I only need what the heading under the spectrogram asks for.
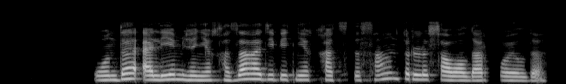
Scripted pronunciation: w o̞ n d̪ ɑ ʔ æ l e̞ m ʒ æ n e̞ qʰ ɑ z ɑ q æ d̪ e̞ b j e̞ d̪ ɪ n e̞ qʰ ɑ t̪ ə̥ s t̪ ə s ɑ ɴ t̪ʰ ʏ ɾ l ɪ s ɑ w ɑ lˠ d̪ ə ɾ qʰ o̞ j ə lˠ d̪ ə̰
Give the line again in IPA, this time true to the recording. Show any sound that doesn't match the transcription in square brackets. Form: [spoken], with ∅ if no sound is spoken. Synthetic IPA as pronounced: w o̞ n d̪ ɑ ʔ æ l e̞ m ʒ æ n e̞ qʰ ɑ z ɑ q æ d̪ e̞ b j e̞ [t̪] ɪ n e̞ qʰ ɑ t̪ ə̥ s t̪ ə s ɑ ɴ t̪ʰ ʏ ɾ l ɪ s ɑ w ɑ lˠ d̪ [ɑ] ɾ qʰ o̞ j ə lˠ d̪ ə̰

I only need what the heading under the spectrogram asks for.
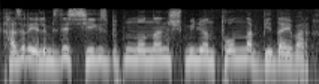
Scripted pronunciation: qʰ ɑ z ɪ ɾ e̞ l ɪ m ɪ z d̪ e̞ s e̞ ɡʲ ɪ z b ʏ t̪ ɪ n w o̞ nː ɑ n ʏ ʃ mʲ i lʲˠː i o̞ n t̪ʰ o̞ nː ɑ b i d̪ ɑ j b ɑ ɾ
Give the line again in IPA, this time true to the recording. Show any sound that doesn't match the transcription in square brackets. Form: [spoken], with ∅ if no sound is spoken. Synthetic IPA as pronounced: qʰ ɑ z ɪ ɾ e̞ l ɪ m ɪ z d̪ e̞ s e̞ ɡʲ ɪ z b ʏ t̪ ɪ n w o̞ nː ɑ n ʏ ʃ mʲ i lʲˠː i o̞ n t̪ʰ o̞ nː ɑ b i d̪ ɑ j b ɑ ɾ

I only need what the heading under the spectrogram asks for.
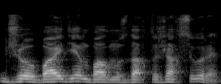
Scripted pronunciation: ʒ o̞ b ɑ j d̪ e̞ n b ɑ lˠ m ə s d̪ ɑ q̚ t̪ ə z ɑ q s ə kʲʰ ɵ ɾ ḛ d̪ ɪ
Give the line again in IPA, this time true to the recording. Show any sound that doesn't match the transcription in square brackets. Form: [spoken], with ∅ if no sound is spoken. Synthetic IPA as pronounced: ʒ o̞ b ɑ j d̪ e̞ n b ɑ lˠ m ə [z] d̪ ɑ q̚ t̪ ə [ʒ] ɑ q s ə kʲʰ ɵ ɾ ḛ d̪ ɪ

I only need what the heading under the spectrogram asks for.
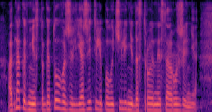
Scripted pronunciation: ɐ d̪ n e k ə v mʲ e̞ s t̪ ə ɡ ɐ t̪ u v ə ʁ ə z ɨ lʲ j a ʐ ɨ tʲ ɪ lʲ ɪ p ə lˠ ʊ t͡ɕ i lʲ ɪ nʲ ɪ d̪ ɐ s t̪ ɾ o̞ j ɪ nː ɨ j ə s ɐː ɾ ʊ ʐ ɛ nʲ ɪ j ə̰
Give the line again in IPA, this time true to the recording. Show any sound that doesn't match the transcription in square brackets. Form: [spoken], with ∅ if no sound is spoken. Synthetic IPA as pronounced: ɐ d̪ n [a] k ə v mʲ e̞ s t̪ ə ɡ ɐ t̪ [o] v ə [v] ə [ʐ] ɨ lʲ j a ʐ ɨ tʲ ɪ lʲ ɪ p ə lˠ ʊ t͡ɕ i lʲ ɪ nʲ ɪ d̪ ɐ s t̪ ɾ o̞ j ɪ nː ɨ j ə s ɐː ɾ ʊ ʐ ɛ nʲ ɪ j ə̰

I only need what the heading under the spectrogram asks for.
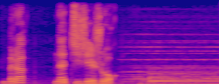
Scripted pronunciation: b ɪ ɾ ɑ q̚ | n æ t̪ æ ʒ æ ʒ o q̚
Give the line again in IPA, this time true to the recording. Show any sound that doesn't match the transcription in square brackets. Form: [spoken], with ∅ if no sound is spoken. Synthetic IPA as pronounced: b ɪ ɾ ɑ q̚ | n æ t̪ [i] ʒ [e] ʒ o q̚

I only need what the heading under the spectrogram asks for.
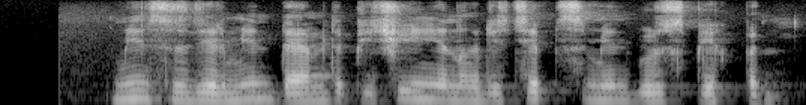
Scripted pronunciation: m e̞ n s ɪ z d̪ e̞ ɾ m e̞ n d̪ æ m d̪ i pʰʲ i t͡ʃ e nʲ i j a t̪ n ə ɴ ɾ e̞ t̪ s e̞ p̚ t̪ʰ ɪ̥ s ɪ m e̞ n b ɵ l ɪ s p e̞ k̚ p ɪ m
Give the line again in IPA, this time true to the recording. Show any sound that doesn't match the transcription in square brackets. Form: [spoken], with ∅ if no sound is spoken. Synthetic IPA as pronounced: m e̞ n s ɪ z d̪ e̞ ɾ m e̞ n d̪ æ m d̪ [ɪ] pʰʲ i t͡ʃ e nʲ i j a [∅] n ə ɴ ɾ e̞ t̪ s e̞ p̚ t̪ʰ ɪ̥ s ɪ m e̞ n b ɵ l ɪ s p e̞ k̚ p ɪ [n]

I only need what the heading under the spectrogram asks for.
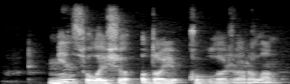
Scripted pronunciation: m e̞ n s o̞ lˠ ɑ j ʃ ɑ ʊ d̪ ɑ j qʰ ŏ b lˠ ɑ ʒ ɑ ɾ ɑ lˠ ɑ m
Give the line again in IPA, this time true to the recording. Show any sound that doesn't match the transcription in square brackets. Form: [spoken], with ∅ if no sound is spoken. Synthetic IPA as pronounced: m e̞ n s o̞ lˠ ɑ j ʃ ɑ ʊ d̪ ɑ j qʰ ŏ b lˠ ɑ ʒ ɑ ɾ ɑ lˠ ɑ m

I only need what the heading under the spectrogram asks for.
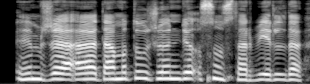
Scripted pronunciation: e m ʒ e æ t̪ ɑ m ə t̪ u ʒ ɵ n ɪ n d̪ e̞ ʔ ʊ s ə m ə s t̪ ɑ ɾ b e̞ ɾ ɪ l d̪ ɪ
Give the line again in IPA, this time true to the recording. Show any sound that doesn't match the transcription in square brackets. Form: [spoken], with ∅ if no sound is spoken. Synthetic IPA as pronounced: e m ʒ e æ [d̪] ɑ m ə t̪ u ʒ ɵ n ɪ n d̪ e̞ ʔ ʊ s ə [n] ə s t̪ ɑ ɾ b e̞ ɾ ɪ l d̪ ɪ

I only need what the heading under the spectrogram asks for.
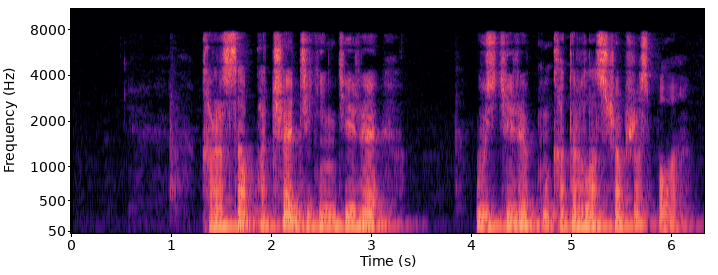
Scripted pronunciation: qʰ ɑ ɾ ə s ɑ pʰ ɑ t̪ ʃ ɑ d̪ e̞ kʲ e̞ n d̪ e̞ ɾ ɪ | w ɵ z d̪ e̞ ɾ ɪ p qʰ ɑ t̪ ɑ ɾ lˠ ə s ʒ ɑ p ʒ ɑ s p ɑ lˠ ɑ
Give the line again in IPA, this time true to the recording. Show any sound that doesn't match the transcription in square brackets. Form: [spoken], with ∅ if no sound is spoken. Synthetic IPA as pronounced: qʰ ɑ ɾ [ɑ] s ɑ pʰ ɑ t̪ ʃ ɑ d̪ e̞ [ɡʲ] e̞ n d̪ e̞ ɾ ɪ | w ɵ z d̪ e̞ ɾ ɪ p qʰ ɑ t̪ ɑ ɾ lˠ [ɑ] s ʒ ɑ p ʒ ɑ s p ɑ lˠ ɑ

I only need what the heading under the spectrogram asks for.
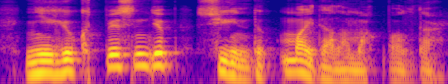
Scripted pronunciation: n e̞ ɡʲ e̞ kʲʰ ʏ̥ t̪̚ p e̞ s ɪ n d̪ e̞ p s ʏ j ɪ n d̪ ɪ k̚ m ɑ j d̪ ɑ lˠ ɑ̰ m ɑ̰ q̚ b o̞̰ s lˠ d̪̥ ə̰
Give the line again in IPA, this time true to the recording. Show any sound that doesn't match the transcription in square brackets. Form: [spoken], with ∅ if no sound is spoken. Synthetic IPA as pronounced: n e̞ ɡʲ e̞ kʲʰ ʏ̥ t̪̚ p e̞ s ɪ n d̪ e̞ p s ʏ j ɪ n d̪ ɪ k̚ m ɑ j d̪ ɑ lˠ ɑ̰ m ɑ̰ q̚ b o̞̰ [∅] lˠ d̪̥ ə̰

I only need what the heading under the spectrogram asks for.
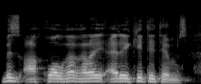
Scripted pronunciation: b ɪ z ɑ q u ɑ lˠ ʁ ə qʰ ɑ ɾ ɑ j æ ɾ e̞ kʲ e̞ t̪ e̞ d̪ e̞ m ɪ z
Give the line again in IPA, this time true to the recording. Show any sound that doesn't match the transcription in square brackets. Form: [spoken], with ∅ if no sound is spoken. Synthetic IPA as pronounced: b ɪ z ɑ q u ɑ lˠ ʁ [ɑ] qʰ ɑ ɾ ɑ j æ ɾ e̞ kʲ e̞ t̪ e̞ [t̪] e̞ m ɪ z

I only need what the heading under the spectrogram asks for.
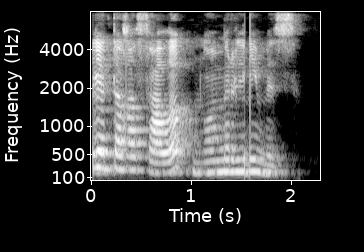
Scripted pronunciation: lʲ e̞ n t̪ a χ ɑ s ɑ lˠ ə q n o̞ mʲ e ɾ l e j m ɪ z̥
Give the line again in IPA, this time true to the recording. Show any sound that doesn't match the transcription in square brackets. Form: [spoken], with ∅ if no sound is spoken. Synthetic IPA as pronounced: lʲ e̞ n t̪ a [ʁ] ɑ s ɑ lˠ ə [p] n o̞ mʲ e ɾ l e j m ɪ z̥

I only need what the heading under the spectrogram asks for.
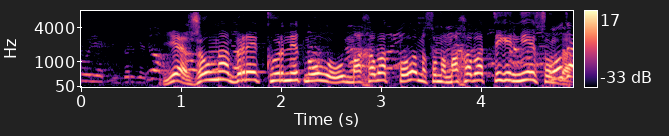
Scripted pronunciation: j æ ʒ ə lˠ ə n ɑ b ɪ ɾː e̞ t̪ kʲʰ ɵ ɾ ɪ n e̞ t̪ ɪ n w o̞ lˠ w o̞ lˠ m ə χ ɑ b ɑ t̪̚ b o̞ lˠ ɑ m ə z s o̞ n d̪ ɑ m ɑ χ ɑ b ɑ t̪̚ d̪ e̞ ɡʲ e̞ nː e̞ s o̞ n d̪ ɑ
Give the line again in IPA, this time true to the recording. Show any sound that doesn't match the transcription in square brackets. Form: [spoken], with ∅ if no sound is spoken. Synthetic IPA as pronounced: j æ ʒ ə lˠ ə n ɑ b ɪ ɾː e̞ t̪ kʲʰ ɵ ɾ ɪ n e̞ t̪ ɪ n w o̞ lˠ w o̞ lˠ m [ɑ] χ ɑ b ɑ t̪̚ b o̞ lˠ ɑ m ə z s o̞ n d̪ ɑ m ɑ χ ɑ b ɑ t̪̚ d̪ e̞ ɡʲ e̞ nː e̞ s o̞ n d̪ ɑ

